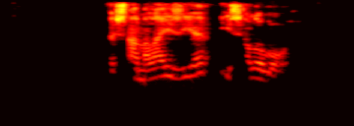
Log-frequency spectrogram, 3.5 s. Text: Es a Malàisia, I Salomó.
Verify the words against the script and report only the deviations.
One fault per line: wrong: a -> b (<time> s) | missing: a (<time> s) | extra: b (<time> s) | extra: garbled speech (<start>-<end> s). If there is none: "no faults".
no faults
